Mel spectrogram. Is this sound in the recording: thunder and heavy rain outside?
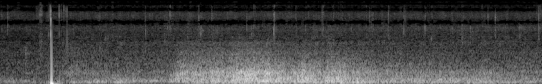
yes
